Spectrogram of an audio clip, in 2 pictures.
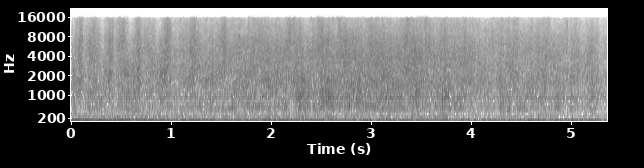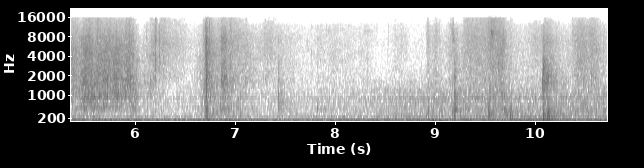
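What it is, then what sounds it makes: Leather work boot being brushed. A round wooden-handled bristle brush scrubs back and forth over a brown leather lace-up work boot that is worn on a foot and covered in white cleaning foam. A dense, steady rubbing hiss with a low rumble runs for about six seconds, then the scrubbing becomes softer and more broken, with a few sharp knocks over the last few seconds.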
